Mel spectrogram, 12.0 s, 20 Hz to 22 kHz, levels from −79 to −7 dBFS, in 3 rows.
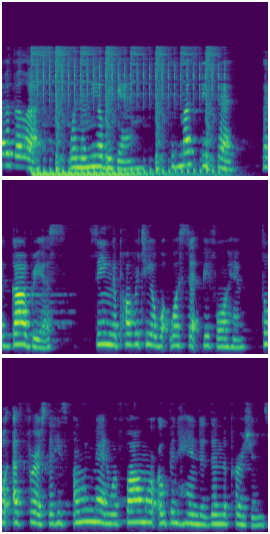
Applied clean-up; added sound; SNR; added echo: classical method WPE with log-MMSE.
